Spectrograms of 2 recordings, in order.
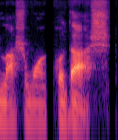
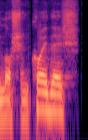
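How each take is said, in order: First: It is said with the One West community's pronunciation. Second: It is said with an Ashkenazi Yiddish-style pronunciation. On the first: This is how the One West community says it. "One Westers started saying Lashon Kodash"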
